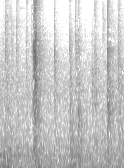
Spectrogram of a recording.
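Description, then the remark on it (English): A museum specimen cabinet drawer in the Division of Birds at the Smithsonian Institution slides open with a low scraping rumble, marked by a sharp click near the start and a second smaller knock toward the end, fairly quiet, with no voices. “Depending on which drawer you open, you'll get some very unique smells.”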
